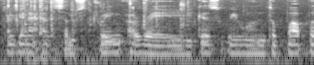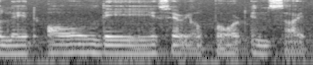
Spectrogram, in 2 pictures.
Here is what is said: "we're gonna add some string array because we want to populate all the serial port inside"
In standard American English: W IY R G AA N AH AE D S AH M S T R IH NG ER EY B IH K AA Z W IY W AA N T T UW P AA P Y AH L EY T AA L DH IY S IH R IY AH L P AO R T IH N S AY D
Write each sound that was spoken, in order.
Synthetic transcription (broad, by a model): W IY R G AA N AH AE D S AH M S T R IH NG ER EY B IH K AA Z W IY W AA N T T UW P AA P Y AH L EY T AA L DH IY S IH R IY AH L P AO R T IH N S AY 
